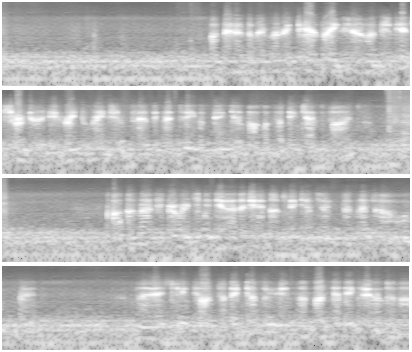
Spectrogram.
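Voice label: an old portugese air traffic, aviation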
